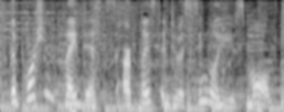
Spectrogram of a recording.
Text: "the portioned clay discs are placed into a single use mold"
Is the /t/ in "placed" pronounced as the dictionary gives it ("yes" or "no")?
yes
